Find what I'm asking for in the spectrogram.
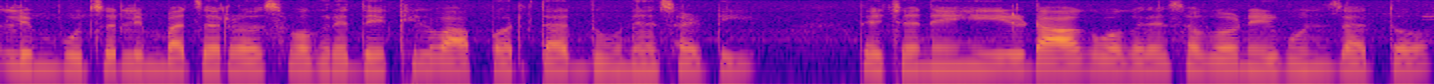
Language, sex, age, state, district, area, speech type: Marathi, female, 18-30, Maharashtra, Solapur, urban, spontaneous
